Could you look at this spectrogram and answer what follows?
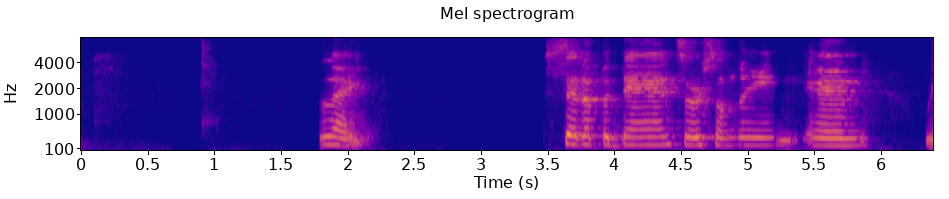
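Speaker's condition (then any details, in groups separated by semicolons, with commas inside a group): Cerebral palsy; third stage, wheelchair most of day; speech not impaired, sometimes hyperventilates when talking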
